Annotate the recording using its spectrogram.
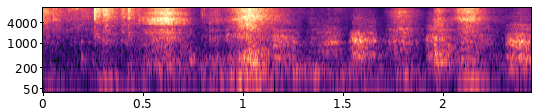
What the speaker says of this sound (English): Winnie, no barks, honey.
